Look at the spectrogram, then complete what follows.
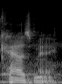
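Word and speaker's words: Chasme: By the way, Casme in Arabic means plague or pestilence, and is properly pronounced Casme.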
